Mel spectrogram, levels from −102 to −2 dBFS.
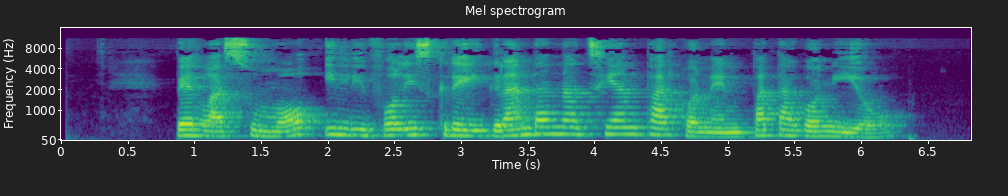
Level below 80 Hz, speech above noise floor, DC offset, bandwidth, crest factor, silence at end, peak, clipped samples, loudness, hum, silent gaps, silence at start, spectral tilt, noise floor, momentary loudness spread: -62 dBFS; 39 dB; under 0.1%; 12 kHz; 18 dB; 0.45 s; -2 dBFS; under 0.1%; -19 LUFS; none; none; 0.85 s; -3 dB/octave; -59 dBFS; 8 LU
